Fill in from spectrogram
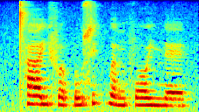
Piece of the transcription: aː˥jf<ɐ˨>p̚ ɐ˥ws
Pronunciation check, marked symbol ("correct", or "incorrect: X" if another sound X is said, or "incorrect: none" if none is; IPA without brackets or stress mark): correct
